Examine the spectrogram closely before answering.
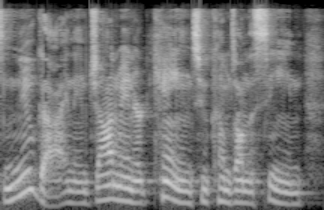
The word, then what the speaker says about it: Keynes: name is keynes just just know that it's pronounced keynes okay so keynesian economics just literally means mixed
